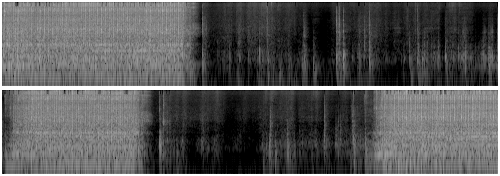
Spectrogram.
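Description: Sewing machine stitching fabric for a skort, running in three long steady passes of several seconds each, loud and close, with quiet pauses of faint handling noise between them.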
